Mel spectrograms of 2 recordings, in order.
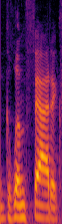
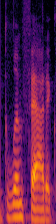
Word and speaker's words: glymphatic: there's something called the glymphatic system so I know you've heard of the lymphatic system and I'm not saying it wrong there's something called the glymphatic system and it's in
